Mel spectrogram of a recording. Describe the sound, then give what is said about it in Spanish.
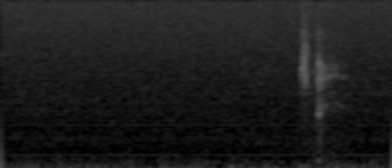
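A computer mouse click: a quick, light double tick near the end, standing out over a steady low rumble. “Cliqueo.”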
